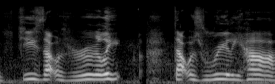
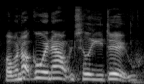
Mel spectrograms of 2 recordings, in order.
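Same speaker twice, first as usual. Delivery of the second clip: raised, firm scolding; real exasperated scolding; scolding the dog; 4 semitones higher, 7 dB louder than usual. Real, not acted. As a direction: lay down the rule to the dog. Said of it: "I'm yelling at the dog".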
